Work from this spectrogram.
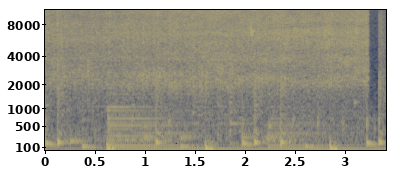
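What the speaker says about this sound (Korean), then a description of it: "표고버섯을 먼저 볶고요" Shiitake mushrooms stir-fried in a hot pan sizzle steadily, with a few scraping stirs of a utensil against the pan, close and without talk.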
